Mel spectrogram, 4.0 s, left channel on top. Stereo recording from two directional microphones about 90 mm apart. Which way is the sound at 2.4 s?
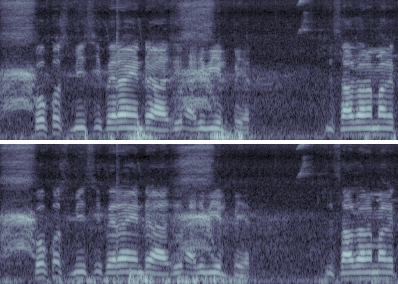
5° left (ahead or behind).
